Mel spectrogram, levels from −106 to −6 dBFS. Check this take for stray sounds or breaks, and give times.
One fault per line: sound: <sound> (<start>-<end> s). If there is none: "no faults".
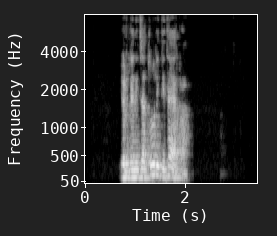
no faults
